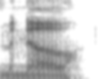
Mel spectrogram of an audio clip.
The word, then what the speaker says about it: Minogue: I always heard it pronounced Minogue. Minnow, like the fish.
